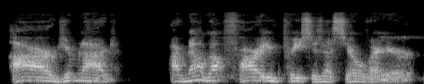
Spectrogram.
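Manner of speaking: slow mock pirate, Arr stretched out; Johnny Depp pirate. Host keeps the pirate act going for the guest, slow mock pirate. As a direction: growl it like a stage pirate. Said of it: "my Johnny Depp impression".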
